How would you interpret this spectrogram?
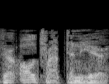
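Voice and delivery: plain reading voice

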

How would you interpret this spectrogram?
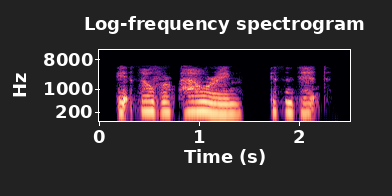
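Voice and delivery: hushed, soft, half-whispered. Deirdre, extending her hand toward Westfall, speaks to her in a half-whisper. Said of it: "she whispered".

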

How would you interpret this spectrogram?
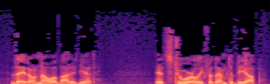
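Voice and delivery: ordinary delivery

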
